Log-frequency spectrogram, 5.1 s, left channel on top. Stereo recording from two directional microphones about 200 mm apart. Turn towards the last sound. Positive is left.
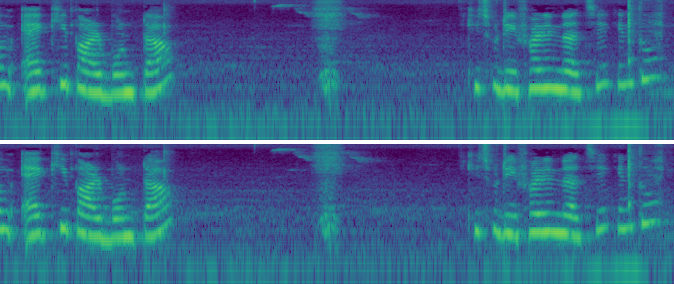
turn(degrees=5)  # may be behind; listen again after turning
